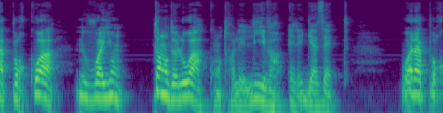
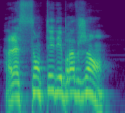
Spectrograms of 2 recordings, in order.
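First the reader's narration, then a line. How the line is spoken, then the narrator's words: Shouting. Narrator (French): il criait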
